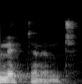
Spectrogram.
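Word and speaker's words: lieutenant: ট্রিক্সে পড়ছি তো লেফটেনেন্ট বানানটা কিন্তু কোন এফ নেই বাট উচ্চারণের কিন্তু লেফটেনেন্ট এই বানানটার ক্ষেত্রে জাস্ট একটু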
